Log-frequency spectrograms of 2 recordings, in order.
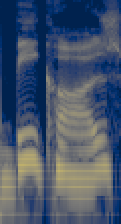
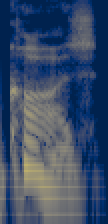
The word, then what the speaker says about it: because: In casual conversation, nobody says because with two perfectly clear syllables. It almost always gets reduced to cause.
